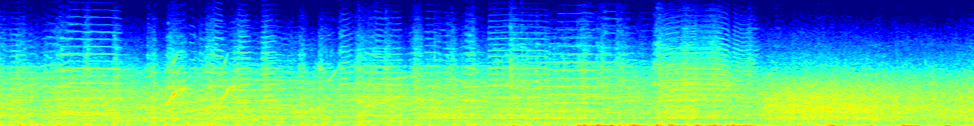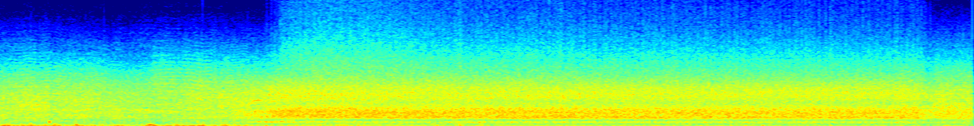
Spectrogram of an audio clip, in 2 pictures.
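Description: A large stadium crowd cheers loudly, swelling into a roar.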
